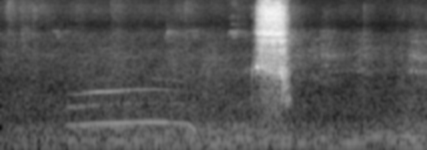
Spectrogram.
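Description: Cat standoff: a cat gives one long, low yowl about a second in, its pitch dropping as it ends, then a short, loud hiss near three seconds, the warning sounds of one cat threatening another.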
